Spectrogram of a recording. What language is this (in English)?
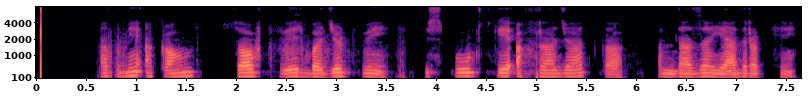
Urdu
